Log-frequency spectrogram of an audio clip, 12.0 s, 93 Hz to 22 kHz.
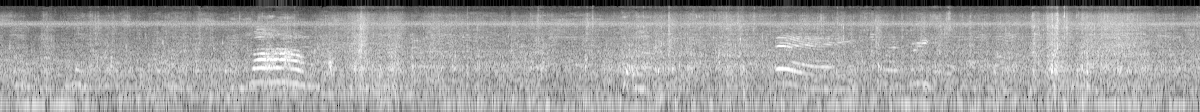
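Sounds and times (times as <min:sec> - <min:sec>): pool water splashing and churning: 0:00.0 - 0:12.0.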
